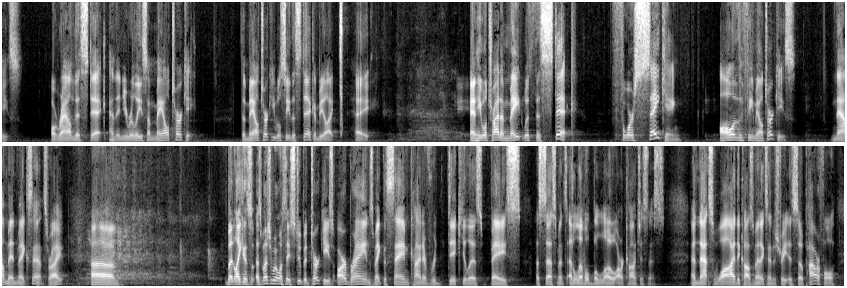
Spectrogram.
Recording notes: LIVE in Mission Hills, CA. This week is a live episode: the questions are unscreened and the answers are unrehearsed.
